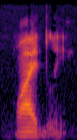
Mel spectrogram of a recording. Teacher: How many syllables in widely? 2, stress in the first.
